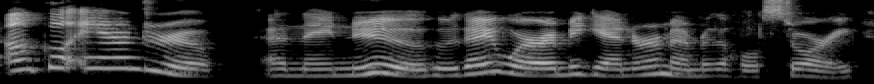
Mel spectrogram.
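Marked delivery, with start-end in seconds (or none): 0.0-1.1 high shout of sudden recognition. A narrator's reading. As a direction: call the name out as memory hits. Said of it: "he shouted".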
